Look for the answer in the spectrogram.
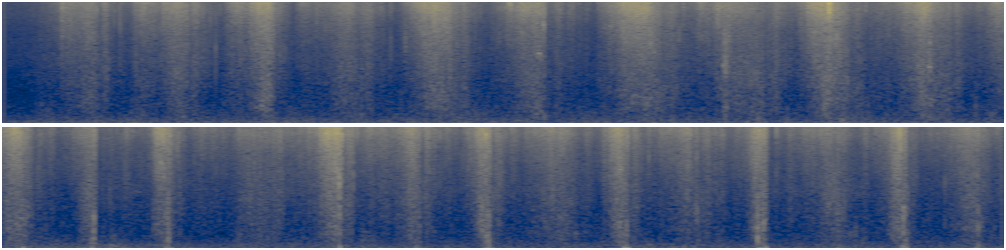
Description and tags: Walking on grass (slowly)
Walking on grass slowly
